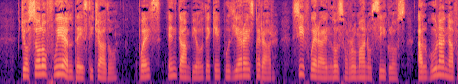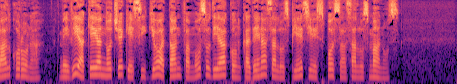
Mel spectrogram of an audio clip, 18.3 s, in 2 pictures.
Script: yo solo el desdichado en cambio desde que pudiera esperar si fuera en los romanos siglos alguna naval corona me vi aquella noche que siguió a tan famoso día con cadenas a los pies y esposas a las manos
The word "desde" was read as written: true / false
false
